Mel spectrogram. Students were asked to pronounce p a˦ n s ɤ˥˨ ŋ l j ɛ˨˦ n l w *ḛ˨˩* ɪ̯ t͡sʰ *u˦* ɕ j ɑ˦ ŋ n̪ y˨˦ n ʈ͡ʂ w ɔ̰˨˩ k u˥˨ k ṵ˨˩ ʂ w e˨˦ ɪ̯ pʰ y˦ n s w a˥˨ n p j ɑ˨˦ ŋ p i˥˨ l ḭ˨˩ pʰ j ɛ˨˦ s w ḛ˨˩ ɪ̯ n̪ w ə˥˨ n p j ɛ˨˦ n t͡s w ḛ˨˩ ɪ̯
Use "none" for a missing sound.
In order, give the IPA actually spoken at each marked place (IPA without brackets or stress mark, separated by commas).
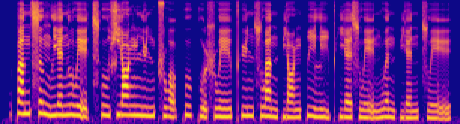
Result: ḛ˨˩, u˨˦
